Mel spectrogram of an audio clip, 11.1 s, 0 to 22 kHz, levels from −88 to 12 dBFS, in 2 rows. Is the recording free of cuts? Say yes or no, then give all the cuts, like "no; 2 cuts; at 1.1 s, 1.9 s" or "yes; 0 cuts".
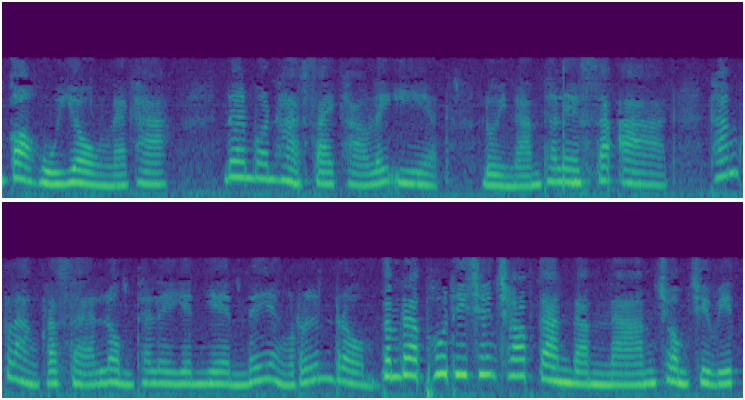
no; 1 cut; at 4.4 s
